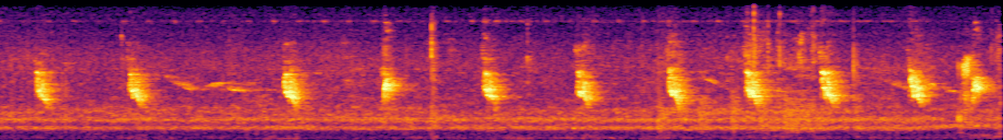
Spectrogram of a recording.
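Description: A bird chirping faintly and repeatedly: a short, high, falling chirp about once a second.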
